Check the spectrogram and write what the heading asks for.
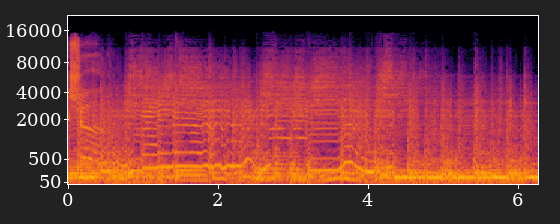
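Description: Hard rock recording: an electric guitar break with held, bending and sliding notes over drums and a steady bass line, between sung lines.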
